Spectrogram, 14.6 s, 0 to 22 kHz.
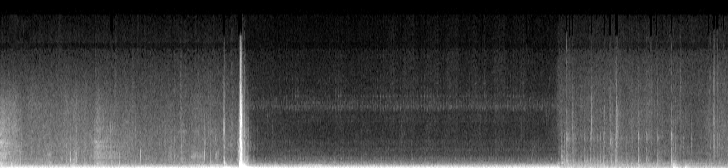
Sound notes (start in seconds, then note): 4.2 car running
